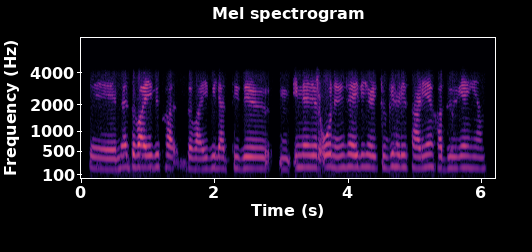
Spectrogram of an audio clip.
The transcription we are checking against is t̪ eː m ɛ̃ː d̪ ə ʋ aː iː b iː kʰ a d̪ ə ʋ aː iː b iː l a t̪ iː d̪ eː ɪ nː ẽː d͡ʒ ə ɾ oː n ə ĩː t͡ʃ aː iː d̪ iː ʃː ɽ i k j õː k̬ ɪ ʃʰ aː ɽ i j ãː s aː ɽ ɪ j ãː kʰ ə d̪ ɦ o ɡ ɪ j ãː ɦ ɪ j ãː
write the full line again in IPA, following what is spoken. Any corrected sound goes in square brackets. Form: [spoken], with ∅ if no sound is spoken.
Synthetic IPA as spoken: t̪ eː m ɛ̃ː d̪ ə ʋ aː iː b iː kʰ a d̪ ə ʋ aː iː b iː l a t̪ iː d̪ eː ɪ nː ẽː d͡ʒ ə ɾ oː n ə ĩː t͡ʃ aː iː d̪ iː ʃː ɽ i k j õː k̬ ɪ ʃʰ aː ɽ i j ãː s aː ɽ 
